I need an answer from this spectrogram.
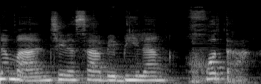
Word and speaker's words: jota: Ang letter J naman sinasabi bilang jota. Katulad ng letter G na ke, yung J sound ay parang hard H. May hagod kumbaga. Hot.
